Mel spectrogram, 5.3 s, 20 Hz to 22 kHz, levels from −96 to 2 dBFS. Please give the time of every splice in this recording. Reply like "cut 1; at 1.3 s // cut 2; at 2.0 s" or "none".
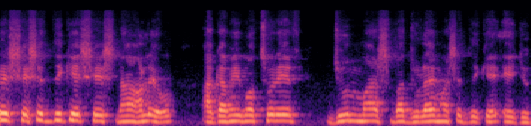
none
